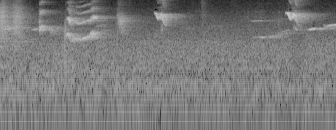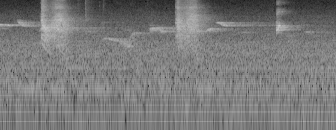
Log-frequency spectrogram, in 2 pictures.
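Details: Oriental magpie-robin delivering short whistled phrases and bright clicking chips, loosely spaced, with several sharp accented notes standing out above a quiet hiss.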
